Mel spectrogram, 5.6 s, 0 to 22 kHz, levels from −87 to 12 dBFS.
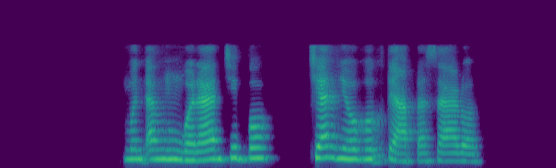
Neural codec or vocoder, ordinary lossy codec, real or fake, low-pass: codec, 24 kHz, 0.9 kbps, WavTokenizer, large speech release; MP3, 64 kbps; fake; 7.2 kHz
